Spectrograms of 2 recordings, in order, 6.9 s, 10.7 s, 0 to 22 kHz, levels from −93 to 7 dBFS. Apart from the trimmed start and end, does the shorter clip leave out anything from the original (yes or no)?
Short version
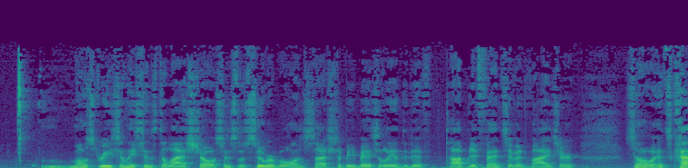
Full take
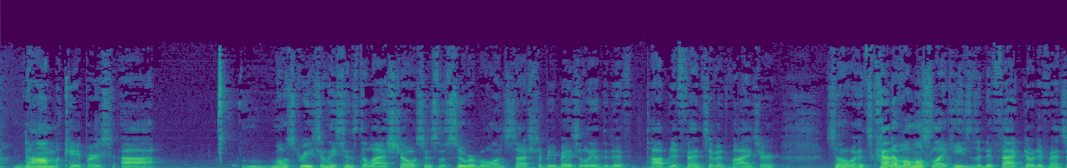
no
